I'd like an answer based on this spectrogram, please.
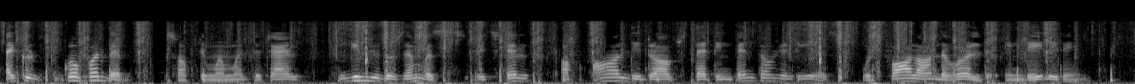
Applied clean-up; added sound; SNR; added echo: none; Run; 8 dB; reverberation time 0.3 s.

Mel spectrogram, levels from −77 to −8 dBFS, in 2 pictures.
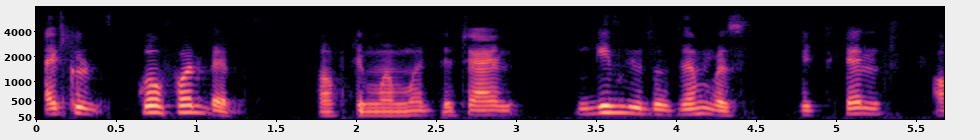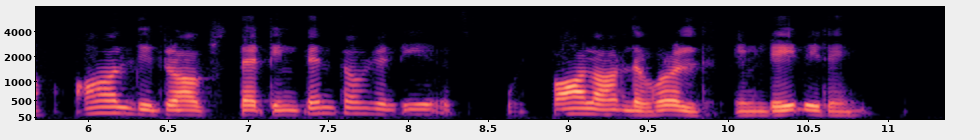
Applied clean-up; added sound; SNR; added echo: neural mask model DeepFilterNet 3.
